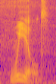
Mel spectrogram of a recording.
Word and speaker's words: Weald: see there's another one it's pronounced like Weald like Mike how you weld a weapon no wait oh you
